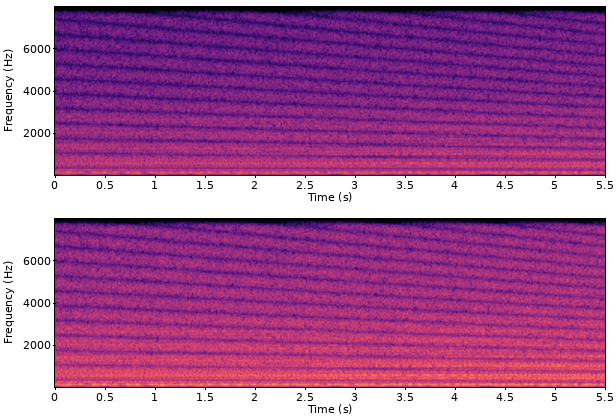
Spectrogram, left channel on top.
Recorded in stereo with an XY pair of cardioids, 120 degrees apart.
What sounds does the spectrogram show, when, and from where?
0.0 s a drone: 55° right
